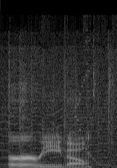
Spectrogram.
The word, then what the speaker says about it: Erivo: Erivo.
